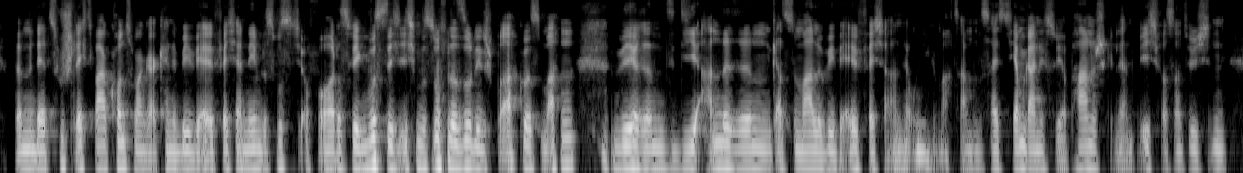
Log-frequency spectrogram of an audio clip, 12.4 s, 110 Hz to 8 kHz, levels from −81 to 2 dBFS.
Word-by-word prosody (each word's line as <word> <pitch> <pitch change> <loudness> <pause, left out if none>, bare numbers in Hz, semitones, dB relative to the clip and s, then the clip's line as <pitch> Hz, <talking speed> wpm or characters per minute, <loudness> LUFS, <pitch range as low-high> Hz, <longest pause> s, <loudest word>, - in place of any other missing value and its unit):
Wenn 100 +2 +2
m 100 - +1
der 100 - +4
zu 100 +6 -8
schlecht 115 -2 -1
war, 115 0 +2
konnte 120 0 +1
man 95 -1 0
gar 95 - -1
keine 100 -1 -2
BWL-Fächer 100 0 +1
nehmen, 100 0 +2
das 100 +3 -8
wusste 115 0 -5
ich - - -9
auch - - -9
vorher. 100 0 +2
Deswegen 105 +1 +2
wusste 135 -1 +5
ich, 110 - -2
ich 110 - -2
muss 110 -3 0
so 130 - +3
oder 120 -2 +5
so 120 +2 +4
den 110 -3 +1
Sprachkurs 110 +2 0
machen, 130 +6 -2 0.3
während 105 -2 +3
die 105 +2 +1
anderen 105 -3 +2
ganz - - -5
normale 100 -1 +2
BWL-Fächer 95 -1 -2
an - - -6
der - - -6
Uni 190 -1 -3
gemacht 185 0 -17
haben. 95 +1 -9
Das 95 -1 -12
heißt, 100 -1 -5
die - - +2
haben 115 +1 +2
gar 100 -1 +2
nicht 100 -1 -4
so - - -13
Japanisch 110 -2 -3
gelernt - - -12
wie - - -10
ich, - - -7
was - - -12
natürlich 95 0 -8
'n 100 -2 -7
105 Hz, 255 wpm, -23 LUFS, 100-115 Hz, 0.3 s, wusste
